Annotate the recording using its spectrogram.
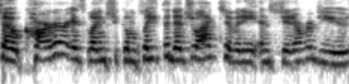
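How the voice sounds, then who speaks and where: Her pitch sits fairly high and moves with ordinary variation. This woman has an unremarkable speaking voice and a moderate pace. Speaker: webinar presenter for an education company. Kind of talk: webinar presentation.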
